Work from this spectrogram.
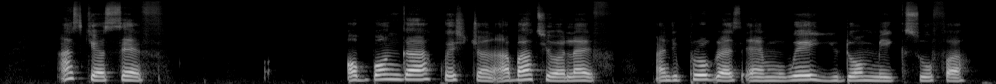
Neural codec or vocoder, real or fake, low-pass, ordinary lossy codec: autoencoder, 48 kHz, 128 numbers a frame, DAC-VAE, trained on Japanese speech; fake; none; none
